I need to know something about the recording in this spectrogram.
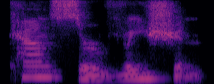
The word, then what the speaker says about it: conservation: Conservation. So this last syllable, T-I-O-N, vamos a intentar leer en vez de shon como gen.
